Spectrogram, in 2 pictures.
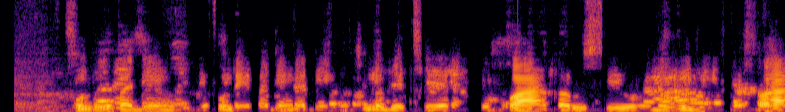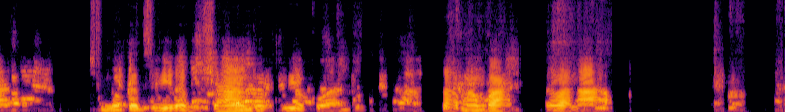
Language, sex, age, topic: Ndau, male, 25-35, education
